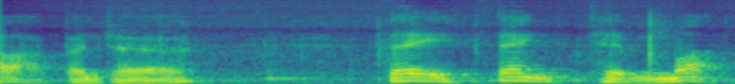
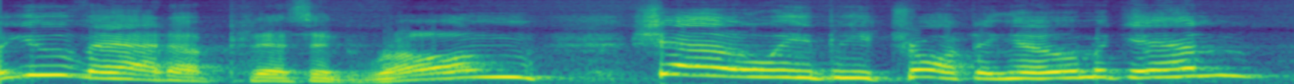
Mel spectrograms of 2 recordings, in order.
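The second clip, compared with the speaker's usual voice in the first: higher, cheery carpenter; 12 semitones higher than usual. Acted. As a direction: call the oysters home brightly.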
